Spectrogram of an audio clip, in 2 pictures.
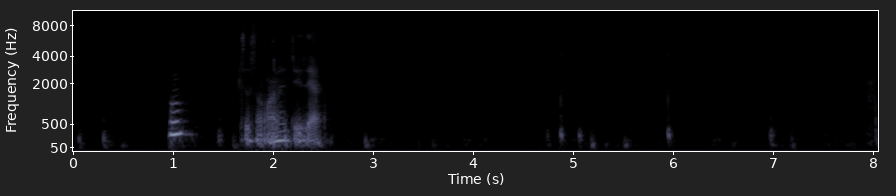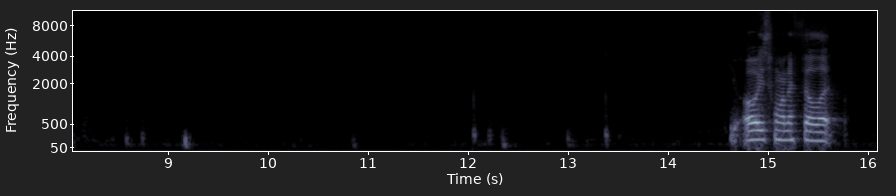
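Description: A woman speaks calmly into a microphone, with long pauses.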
